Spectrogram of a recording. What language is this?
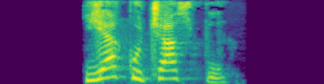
Yanahuanca Pasco Quechua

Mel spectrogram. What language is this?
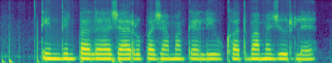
Magahi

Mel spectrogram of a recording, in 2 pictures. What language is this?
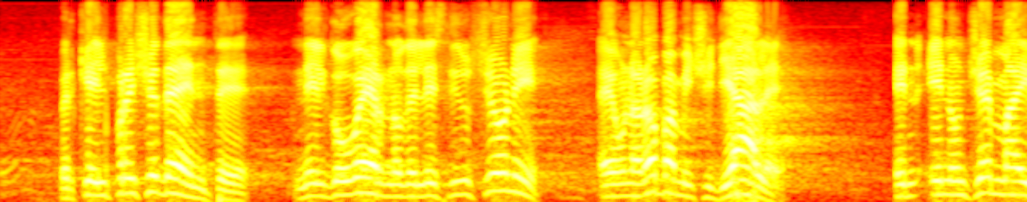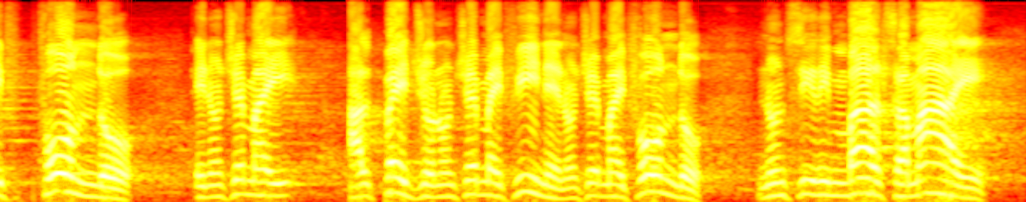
Italian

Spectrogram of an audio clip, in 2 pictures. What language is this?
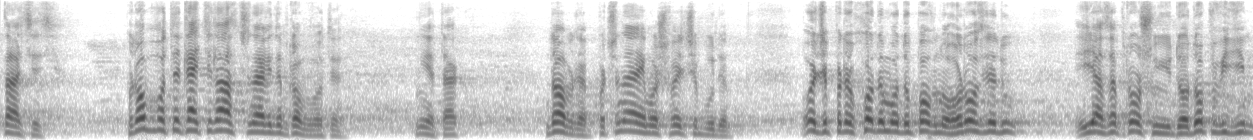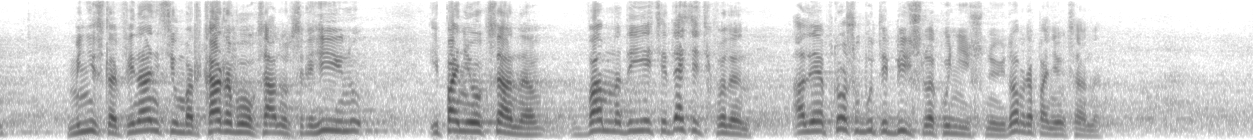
Ukrainian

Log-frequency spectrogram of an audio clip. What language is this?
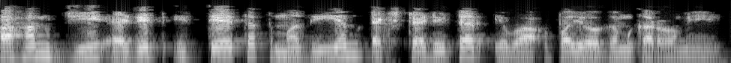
Sanskrit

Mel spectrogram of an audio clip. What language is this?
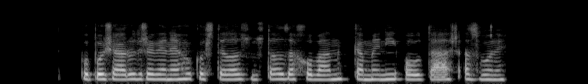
Czech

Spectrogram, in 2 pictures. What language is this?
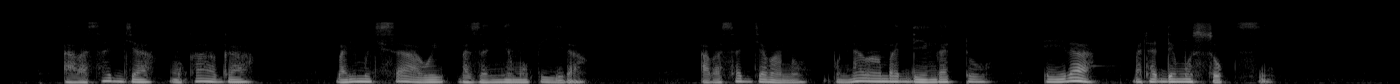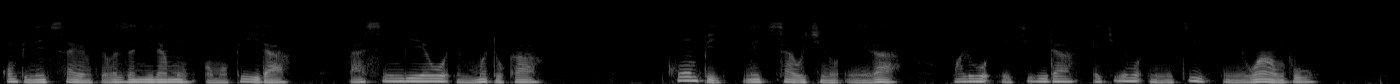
Ganda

